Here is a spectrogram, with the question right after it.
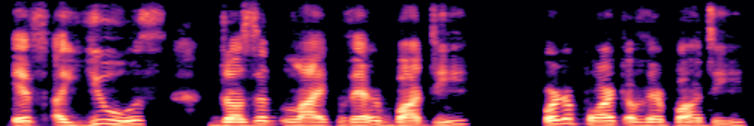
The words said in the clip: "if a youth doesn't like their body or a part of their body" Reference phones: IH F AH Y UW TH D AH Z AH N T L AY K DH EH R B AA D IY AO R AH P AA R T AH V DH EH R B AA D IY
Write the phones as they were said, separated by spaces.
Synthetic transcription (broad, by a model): IH F AH Y UW S D AH Z AH N T L AY K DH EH R B AA D IY AO R AH P AA R T AH V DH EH R B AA D IY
